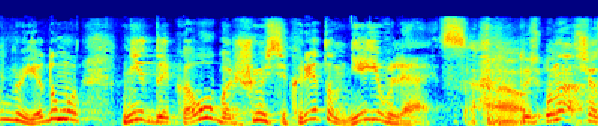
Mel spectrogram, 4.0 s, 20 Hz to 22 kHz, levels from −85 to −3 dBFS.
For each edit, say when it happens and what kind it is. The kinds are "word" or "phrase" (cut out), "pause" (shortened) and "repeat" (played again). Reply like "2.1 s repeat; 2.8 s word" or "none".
none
